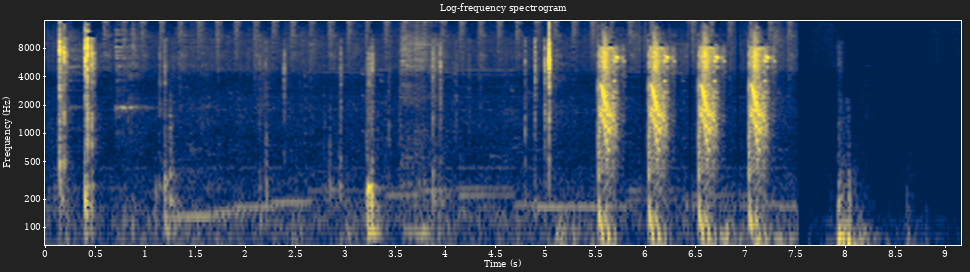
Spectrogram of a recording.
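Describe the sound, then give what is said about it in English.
A briefcase being opened in a video game: a low mechanical whir and scattered sharp clicks, then a run of several louder, evenly spaced clacks before a final thud. “Just let me open my briefcase.”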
